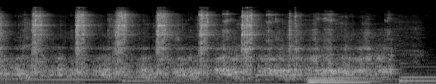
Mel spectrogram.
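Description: Bench vise being cranked shut on a steel plate, with a regular click a little more than twice a second that stops about three seconds in, over quiet background music.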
